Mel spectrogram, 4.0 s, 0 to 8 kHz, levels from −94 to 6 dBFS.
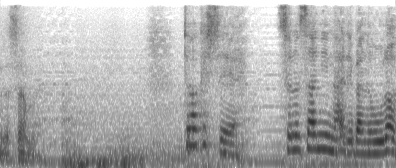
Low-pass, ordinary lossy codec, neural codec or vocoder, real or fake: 7.2 kHz; MP3, 48 kbps; codec, 16 kHz, 0.4 kbps, LongCat-Audio-Codec; fake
